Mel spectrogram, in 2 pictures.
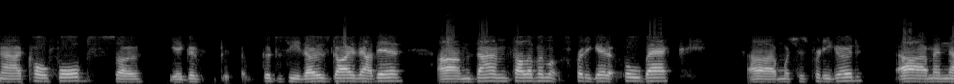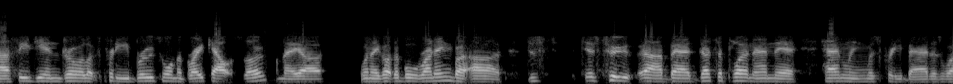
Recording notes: opens the phone lines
